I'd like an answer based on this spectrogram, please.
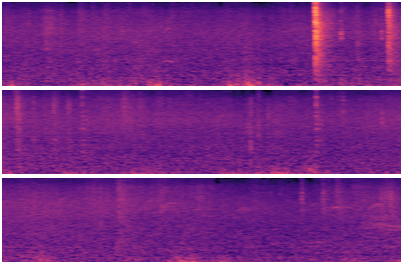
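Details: Outdoor wind buffeting the microphone with low rumble and a few sharp clicks, and no animal voice.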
